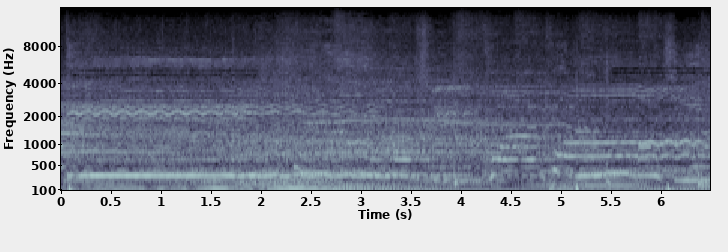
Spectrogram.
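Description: Mandarin pop ballad sung by male voices over band accompaniment. The singing holds long notes with vibrato.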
